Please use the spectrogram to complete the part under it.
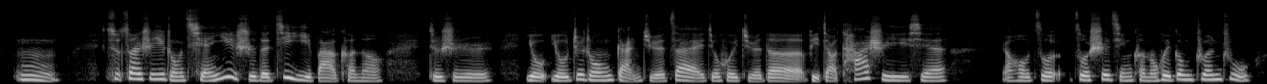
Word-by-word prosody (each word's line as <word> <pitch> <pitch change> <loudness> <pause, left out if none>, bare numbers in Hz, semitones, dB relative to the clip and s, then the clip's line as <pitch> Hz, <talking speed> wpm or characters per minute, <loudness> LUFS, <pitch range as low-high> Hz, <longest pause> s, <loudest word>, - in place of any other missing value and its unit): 嗯， 215 -3 -1 0.5
就 250 - -3
算 250 +1 +4
是 245 -1 -1
一 245 - +2
种 185 -4 0
潜 190 +4 +1
意 335 -2 +4
识 190 -6 +1
的 165 -1 +3
记 310 - +3
忆 190 -6 +1
吧， 155 -3 -2
可 165 +2 -4
能， 155 0 -7 0.4
就 180 - +1
是 165 -1 -2 0.3
有 190 -3 +3
有 175 -3 +4
这 230 +5 +1
种 195 -1 +1
感 170 - -2
觉 155 -4 -1
在， 165 -2 0
就 170 +1 -2
会 165 -3 0
觉 145 -3 -4
得 160 0 +1
比 - - 0
较 - - -2
踏 250 +4 -1
实 210 -7 +1
一 180 -1 +1
些？ 180 -1 -3 0.5
然 - - -6
后 170 -1 -2
做 185 +1 -1
做 205 -2 +4
事 220 +2 +3
情 185 -3 -5
可 180 - -3
能 170 +1 -2
会 205 -2 +5
更 220 0 +3
专 225 +1 +2
注。 200 -5 -2
185 Hz, 220 characters per minute, -23 LUFS, 170-215 Hz, 0.5 s, 会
